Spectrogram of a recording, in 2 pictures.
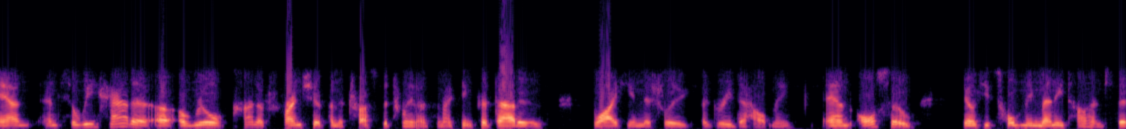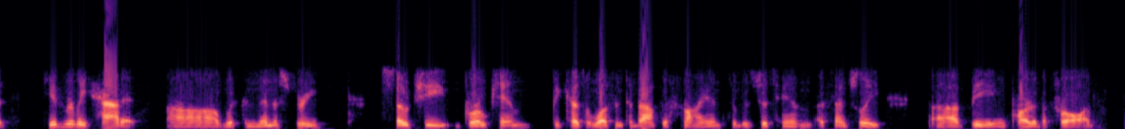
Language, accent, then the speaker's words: English; United States; I presented myself just purely, you know, as an American documentary filmmaker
